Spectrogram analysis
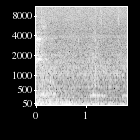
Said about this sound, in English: You got an owl out there?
